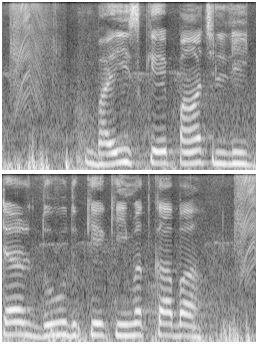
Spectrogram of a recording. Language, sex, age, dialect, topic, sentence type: Bhojpuri, male, 18-24, Southern / Standard, agriculture, question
